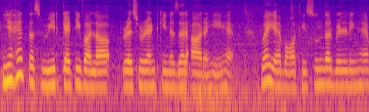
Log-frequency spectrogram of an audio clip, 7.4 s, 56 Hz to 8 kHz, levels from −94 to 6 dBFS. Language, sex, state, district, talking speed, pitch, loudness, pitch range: Hindi, female, Haryana, Charkhi Dadri, 140 wpm, 175 Hz, -18 LUFS, 170-190 Hz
